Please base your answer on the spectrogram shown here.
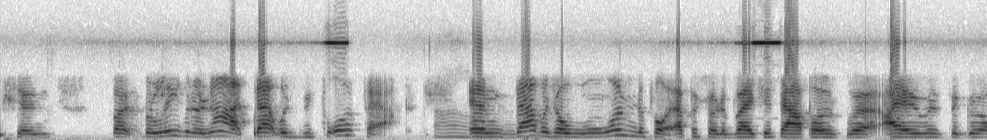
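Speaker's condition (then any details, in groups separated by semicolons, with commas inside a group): Cerebral palsy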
